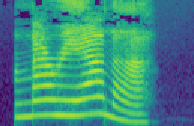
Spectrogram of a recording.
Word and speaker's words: Mariana: Mariana. – How do you spell that? – M-A-R-I-A-N-A.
